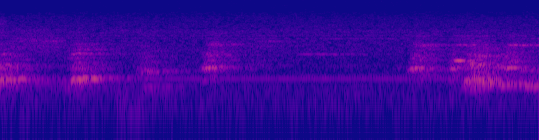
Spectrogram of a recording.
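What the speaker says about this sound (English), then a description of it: "And if you hear dogs barking in the background," Several dogs bark intermittently in short bursts from a neighbour's yard, somewhat distant and moderately loud, with quiet gaps between the volleys.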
